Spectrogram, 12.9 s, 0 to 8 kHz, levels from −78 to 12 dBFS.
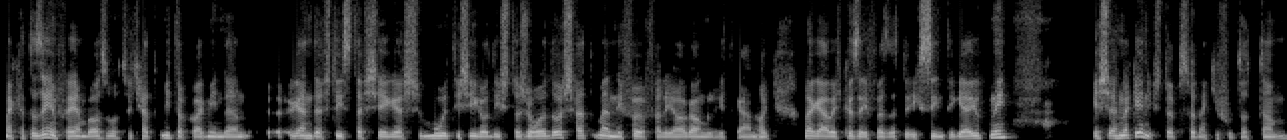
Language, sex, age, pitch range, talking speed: Hungarian, male, 30-49, 110-135 Hz, 165 wpm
